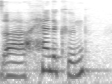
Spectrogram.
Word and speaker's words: Handakun: So my first one is Handakun. – Handakun. – Yeah. It's spelled like panda, but it starts with an H.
